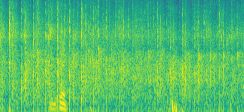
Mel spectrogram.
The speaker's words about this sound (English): So thank you, and we look forward. to. we give them a round of applause?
